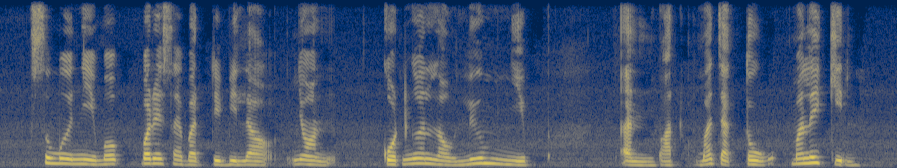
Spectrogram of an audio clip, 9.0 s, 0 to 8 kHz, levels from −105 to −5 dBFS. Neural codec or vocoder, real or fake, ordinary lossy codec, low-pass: none; real; none; none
